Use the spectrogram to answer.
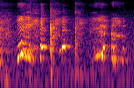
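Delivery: sudden high giggle; laughing. Real, not acted. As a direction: burst out laughing. Giggle after dropping something.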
